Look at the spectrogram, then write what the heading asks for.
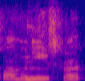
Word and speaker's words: Juan Muniz: Hi, my name is Juan Muniz, straight from Las Vegas. Awesome. Thank you for pronouncing that, because I did not want to mess it up.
